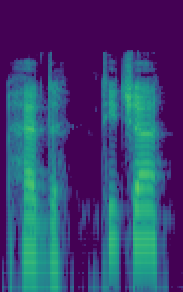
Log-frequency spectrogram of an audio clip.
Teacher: The exception is when the next sound is t, in which case we delete the d without adding a glottal stop.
